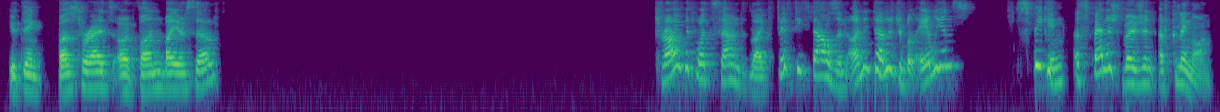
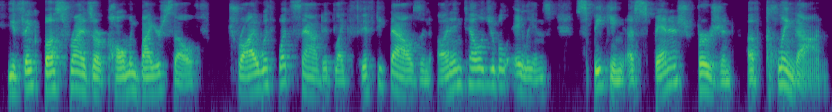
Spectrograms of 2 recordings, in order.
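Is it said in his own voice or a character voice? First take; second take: character voice; own voice. First: It is said in a put-on Roger the Alien voice. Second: It is said in his natural voice.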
